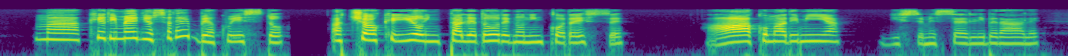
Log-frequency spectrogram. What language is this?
Italian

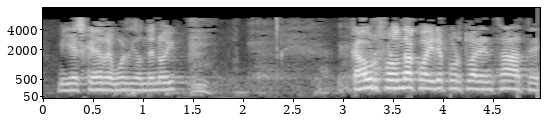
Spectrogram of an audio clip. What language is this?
Basque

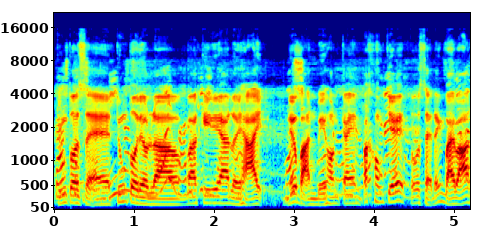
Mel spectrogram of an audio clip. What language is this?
Vietnamese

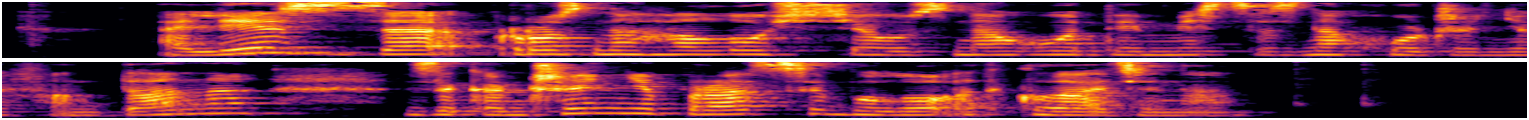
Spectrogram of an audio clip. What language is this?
Belarusian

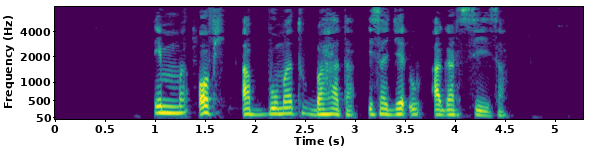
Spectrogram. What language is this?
Oromo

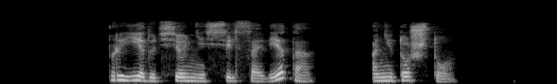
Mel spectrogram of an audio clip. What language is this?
Belarusian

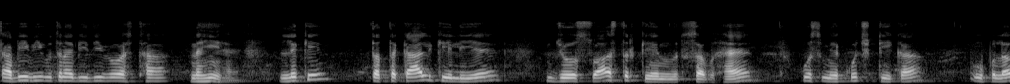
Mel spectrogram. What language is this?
Hindi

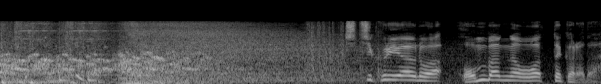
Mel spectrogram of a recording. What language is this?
Japanese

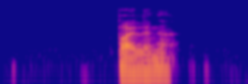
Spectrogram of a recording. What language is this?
Mari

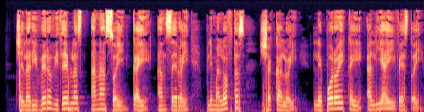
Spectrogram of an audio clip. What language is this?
Esperanto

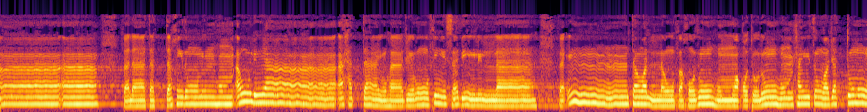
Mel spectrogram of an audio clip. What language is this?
Arabic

